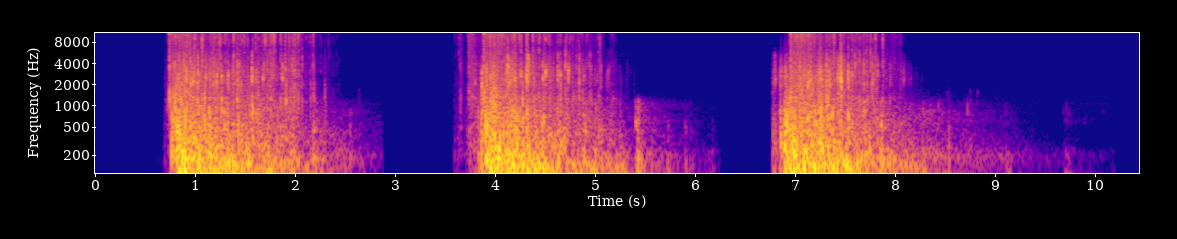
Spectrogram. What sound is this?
Sound effects > Natural elements and explosions
rock impact w cracking sound heavens feel 01012026
sounds of custom rock explosion cracking ground sounds. Can be used for characters superhero landing or preparing to fly.
anime, explode, huge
